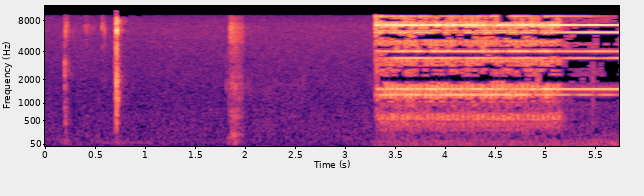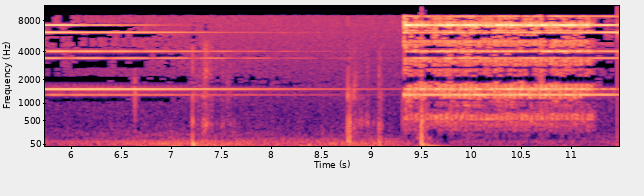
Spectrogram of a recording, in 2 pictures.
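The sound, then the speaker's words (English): A telephone is dialed with a few soft clicks, then a loud electronic ringing tone sounds, pauses over a low hum, and rings a second time. “I think this button will dial...”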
